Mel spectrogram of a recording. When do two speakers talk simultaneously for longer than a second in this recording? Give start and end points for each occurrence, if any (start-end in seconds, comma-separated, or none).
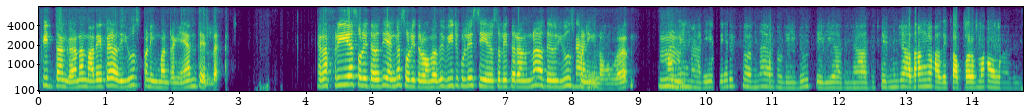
none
